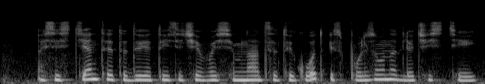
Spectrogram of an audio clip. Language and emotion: Russian, neutral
